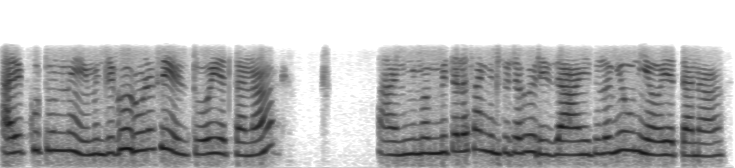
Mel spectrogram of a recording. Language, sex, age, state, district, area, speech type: Marathi, female, 18-30, Maharashtra, Ratnagiri, urban, conversation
